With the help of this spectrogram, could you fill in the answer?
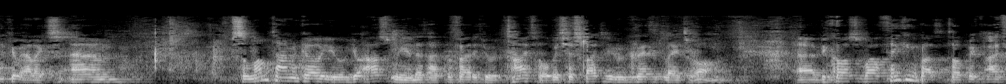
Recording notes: This podcast was recorded on Wednesday 7 March 2012 at the Oxford Department of International Development, University of Oxford.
